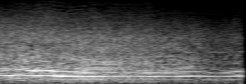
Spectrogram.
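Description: A dirt track race car finishing its final lap at Volusia Speedway Park, its engine holding a steady, slightly falling drone at a moderate distance, alone without talk.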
